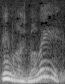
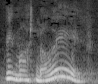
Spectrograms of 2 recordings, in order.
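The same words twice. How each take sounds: First: "we" hit hardest, "must believe" falls away; stress on we. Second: "believe" carries the weight, "we must" kept light; stress on believe. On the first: Priest demonstrating the repeat-and-stress method, punching "we". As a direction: lean on "we" and let the rest drop. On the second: Priest repeats the sentence again, now stressing "believe". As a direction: save the push for "believe". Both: Shown as a demonstration. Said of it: "And you emphasize each word separately".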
